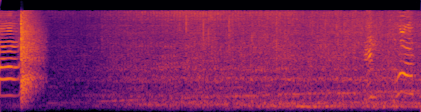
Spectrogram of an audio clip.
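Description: A blown-up paper bag popped with a single sharp bang just after the start. Then steady city traffic noise, growing louder.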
